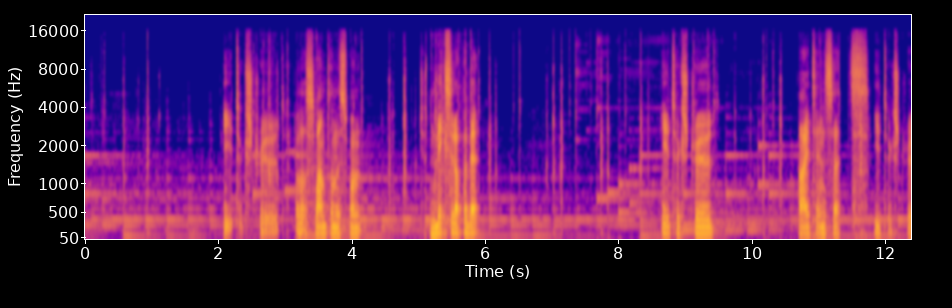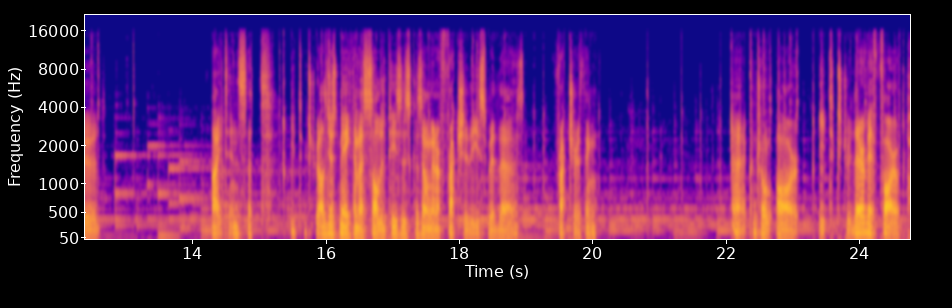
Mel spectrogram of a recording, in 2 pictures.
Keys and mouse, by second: 0.6 e, 2.1 click, 2.4 2, 2.6 click, 3.2 click, 4.3 middle click, 5.0 ctrl+r, 5.5 right click, 5.7 3, 6.2 click, 6.7 ctrl+r, 7.3 click, 7.4 3, 7.7 click, 8.0 e, 8.7 click, 9.1 click, 9.5 middle click, 10.0 shift+click, 10.6 i, 11.1 click, 12.2 click, 12.2 e, 12.7 click, 14.0 i, 14.9 click, 15.6 click, 15.6 e, 15.9 middle click, 16.4 shift+middle click, 16.8 middle click, 17.2 middle click, 18.4 middle click, 18.8 middle click, 19.4 middle click, 21.0 middle click, 21.7 ctrl+r, 22.2 right click, 22.5 3, 22.7 click, 23.0 e, 23.6 click, 24.4 ctrl+r.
